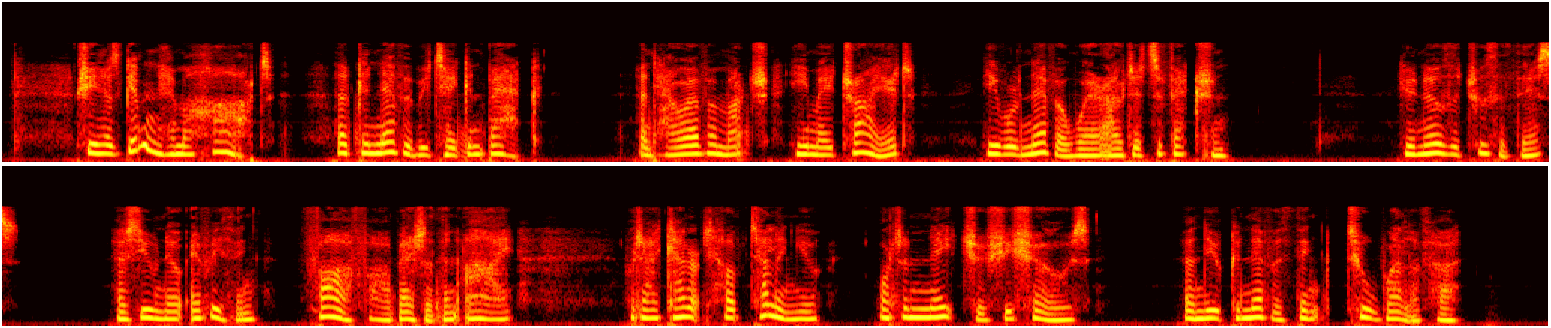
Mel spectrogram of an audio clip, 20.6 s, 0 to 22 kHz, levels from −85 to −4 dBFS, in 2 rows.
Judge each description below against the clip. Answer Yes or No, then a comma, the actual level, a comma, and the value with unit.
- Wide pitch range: No, average, 3.7 semitones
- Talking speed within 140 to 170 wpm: No, average, 180 wpm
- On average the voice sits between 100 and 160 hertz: No, high, 195 Hz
